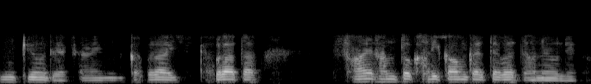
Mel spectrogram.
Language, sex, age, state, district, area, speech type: Urdu, male, 18-30, Bihar, Supaul, rural, conversation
